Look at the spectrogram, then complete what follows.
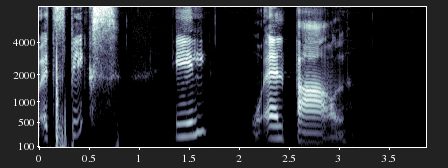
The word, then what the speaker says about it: parle: He or she or it speaks, il or elle parle. Notice the e is silent. I'm not saying parler, I'm saying il parle.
